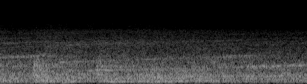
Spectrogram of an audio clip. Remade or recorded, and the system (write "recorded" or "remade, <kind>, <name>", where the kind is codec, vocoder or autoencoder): recorded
